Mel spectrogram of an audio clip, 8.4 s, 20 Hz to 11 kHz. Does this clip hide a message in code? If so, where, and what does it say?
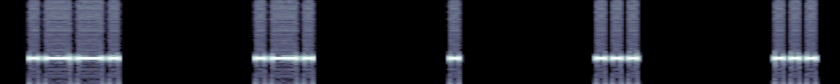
Yes: Morse code from 0.3 to 8.2 s, heard as a keyed tone, about 15 wpm, spaced as for 5 wpm, 1000 Hz. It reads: PRESS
